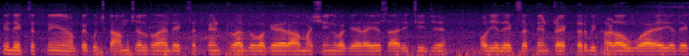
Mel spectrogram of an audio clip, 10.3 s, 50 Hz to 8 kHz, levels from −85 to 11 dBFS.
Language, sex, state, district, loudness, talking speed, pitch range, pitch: Magahi, male, Bihar, Gaya, -22 LUFS, 190 wpm, 125-130 Hz, 125 Hz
